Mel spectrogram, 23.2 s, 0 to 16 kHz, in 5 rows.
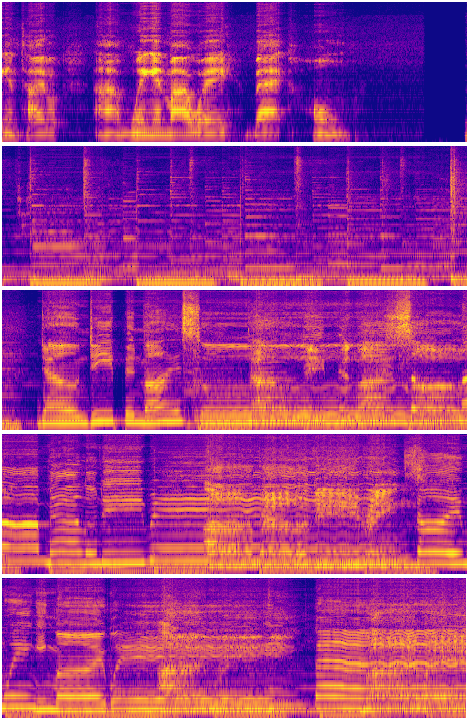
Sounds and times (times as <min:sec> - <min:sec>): Gospel music: 0:04.6 - 0:23.2.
